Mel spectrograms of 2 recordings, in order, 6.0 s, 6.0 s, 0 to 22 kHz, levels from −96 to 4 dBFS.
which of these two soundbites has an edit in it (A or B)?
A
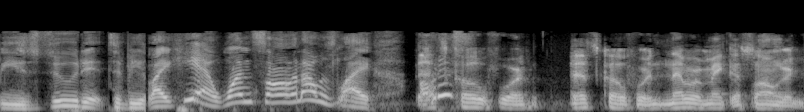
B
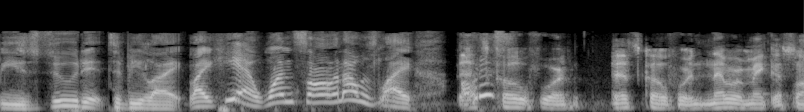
A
